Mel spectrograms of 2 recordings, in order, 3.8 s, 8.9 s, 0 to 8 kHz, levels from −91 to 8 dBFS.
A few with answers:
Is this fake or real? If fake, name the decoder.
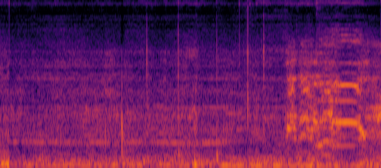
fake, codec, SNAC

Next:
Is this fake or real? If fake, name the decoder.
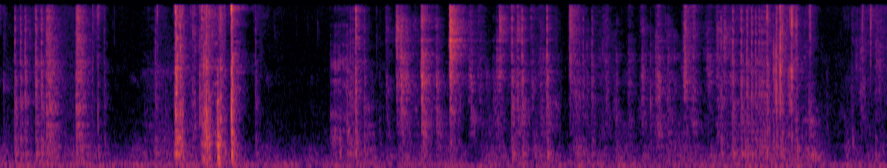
real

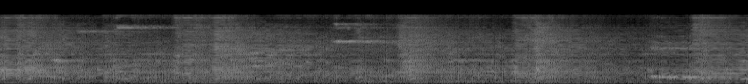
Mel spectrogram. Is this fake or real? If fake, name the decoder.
fake, vocoder, WaveNeXt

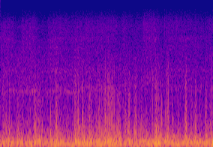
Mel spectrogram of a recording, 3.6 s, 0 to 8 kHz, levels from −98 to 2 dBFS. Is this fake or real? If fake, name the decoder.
real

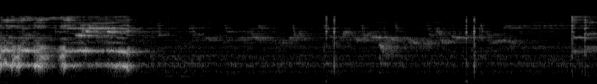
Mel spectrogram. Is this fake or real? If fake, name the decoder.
fake, codec, HILCodec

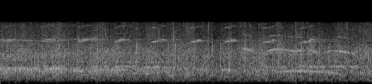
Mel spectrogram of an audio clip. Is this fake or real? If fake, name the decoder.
real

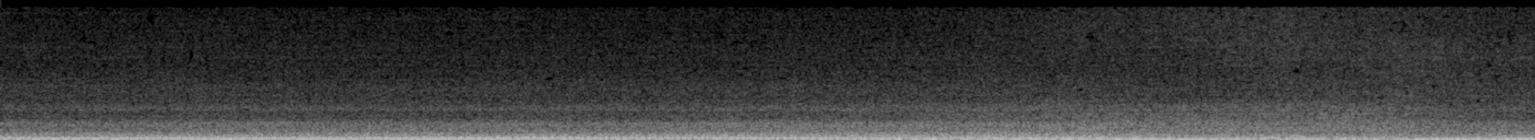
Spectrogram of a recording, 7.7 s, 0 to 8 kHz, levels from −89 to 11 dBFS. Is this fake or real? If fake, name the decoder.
real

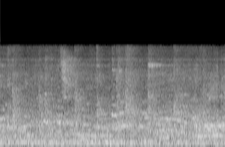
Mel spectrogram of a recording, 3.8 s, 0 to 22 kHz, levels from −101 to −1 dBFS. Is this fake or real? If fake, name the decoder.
fake, codec, DAC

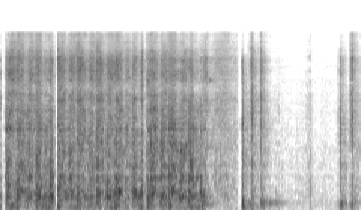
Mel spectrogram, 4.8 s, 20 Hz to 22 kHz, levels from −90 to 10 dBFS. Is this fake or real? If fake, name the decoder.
fake, codec, HILCodec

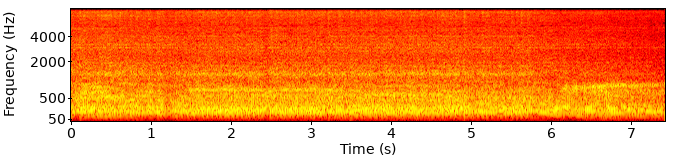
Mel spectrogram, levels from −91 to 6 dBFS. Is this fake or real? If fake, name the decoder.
fake, vocoder, Vocos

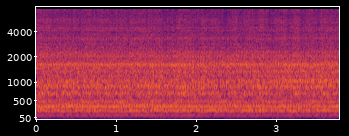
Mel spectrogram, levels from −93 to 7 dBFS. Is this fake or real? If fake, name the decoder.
fake, vocoder, Vocos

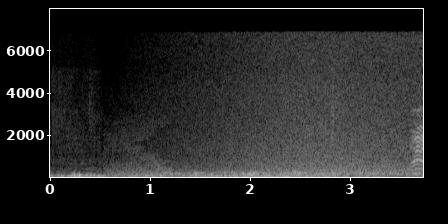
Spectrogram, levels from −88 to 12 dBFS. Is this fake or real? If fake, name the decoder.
real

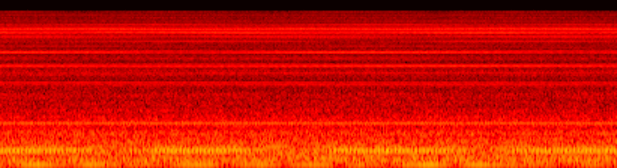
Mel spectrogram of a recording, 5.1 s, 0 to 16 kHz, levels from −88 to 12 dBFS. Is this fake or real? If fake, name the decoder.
real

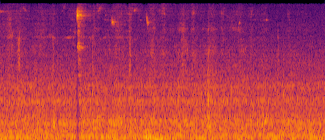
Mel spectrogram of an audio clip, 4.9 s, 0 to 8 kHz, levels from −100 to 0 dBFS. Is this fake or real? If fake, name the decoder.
real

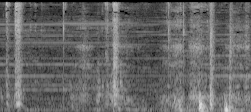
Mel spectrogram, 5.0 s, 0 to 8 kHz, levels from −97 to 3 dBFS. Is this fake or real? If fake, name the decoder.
real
